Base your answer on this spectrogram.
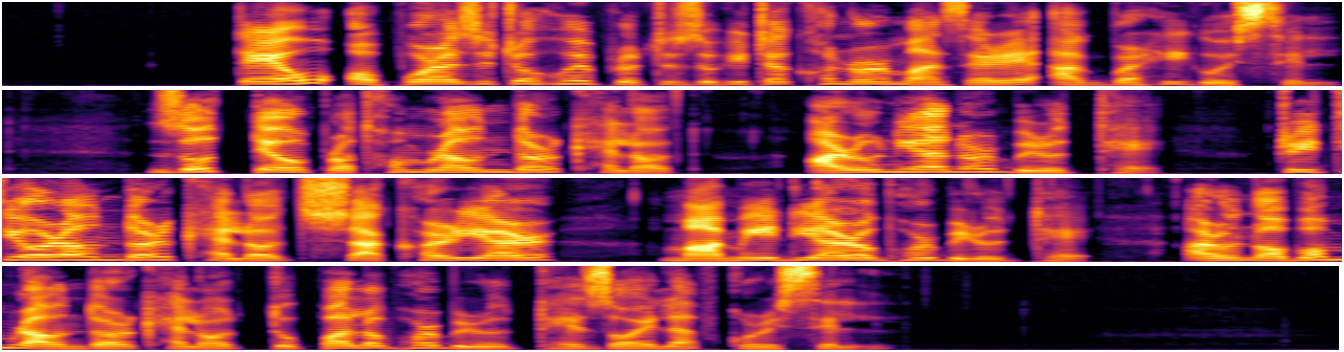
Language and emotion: Assamese, neutral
